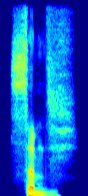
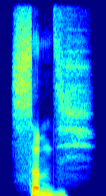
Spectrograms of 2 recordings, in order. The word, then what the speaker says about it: samedi: Ce jour s'appelle samedi. Samedi.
